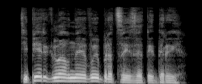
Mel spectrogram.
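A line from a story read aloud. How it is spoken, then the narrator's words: Sighed. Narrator (Russian): вздохнул я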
